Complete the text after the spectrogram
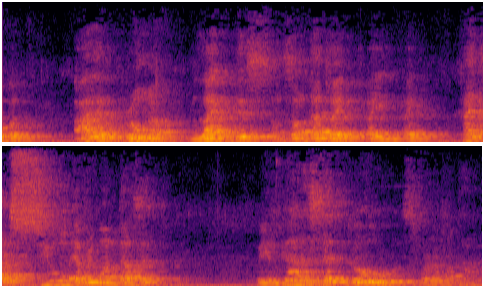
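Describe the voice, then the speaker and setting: High-voiced imam in an echoing hall. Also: male voice, warm tone, a little hiss or hum. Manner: practical, conversational exhortation with repeated restarts. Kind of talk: Friday sermon. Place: large mosque prayer hall. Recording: echoey hall from far off.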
